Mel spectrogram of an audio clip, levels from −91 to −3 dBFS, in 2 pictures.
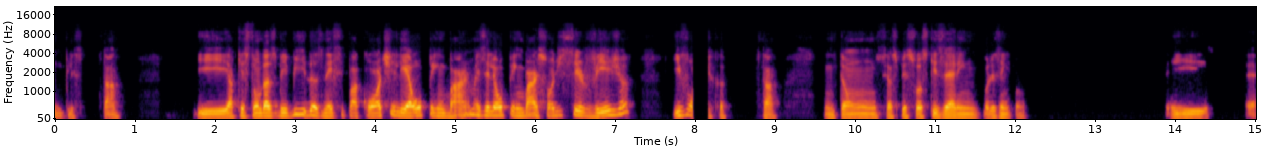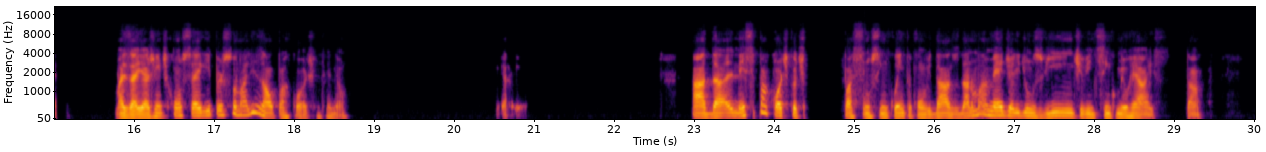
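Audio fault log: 7.96 to 8.16 s and 15.02 to 15.15 s, digital wireless dropout: the speech cuts to near silence for about 0.2 s and then 0.13 s, with very short fades at each edge. The receiver muted after losing too much data. Unlike a freeze, there is no fading buzz and no burst of noise at either side.
24.39 to 24.87 s, call audio freeze: the last sound carries on briefly as a fading buzz and then goes silent for about 0.42 s before the speech resumes where it stopped. Nothing is lost, but about 0.44 s of delay is added. The likely cause is packets held up until the jitter buffer ran empty.
25.12 s, skip ahead: the speech jumps forward with almost no gap, and the two sides are joined nearly directly. Roughly a fifth of a second of audio is missing, dropped while later audio was already waiting. This differs from a dropout because there is no silent hole, only a missing piece.
26.69 to 28.62 s, jitter buffer speed-up: the speech runs about 13% faster at unchanged pitch and sounds hurried. 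Short pitch-period pieces, around 0.3 s in total, were trimmed repeatedly to reduce excess buffered delay. Unlike a skip, no single chunk disappears.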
